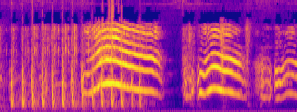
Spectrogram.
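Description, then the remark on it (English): A baby left alone in a house cries: a quick run of choppy, sobbing bursts swells into a long, high wail, then after a short pause a second drawn-out wail follows. “I hear you. Well, can you beat that? leaving a baby in a house alone.”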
